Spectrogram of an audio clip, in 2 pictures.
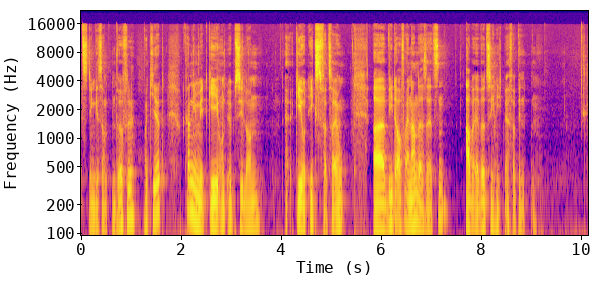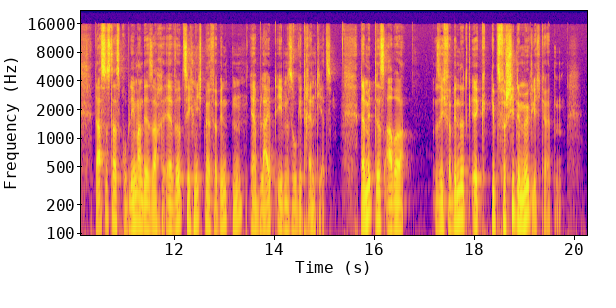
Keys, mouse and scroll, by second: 0.6 middle click, 2.3 g, 9.2 middle click, 11.9 g, 12.8 middle click, 13.6 g, 14.7 middle click.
